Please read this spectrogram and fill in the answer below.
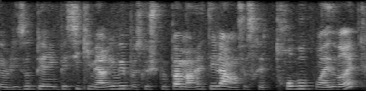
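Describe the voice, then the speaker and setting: A woman with a plain, everyday voice speaks at a fairly high pitch with ordinary pitch variation. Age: 20s. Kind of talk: casual talk to camera. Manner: upbeat, chatty.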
